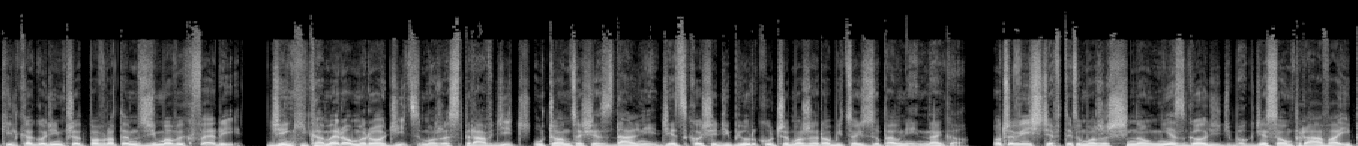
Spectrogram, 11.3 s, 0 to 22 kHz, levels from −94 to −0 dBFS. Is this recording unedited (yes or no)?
no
